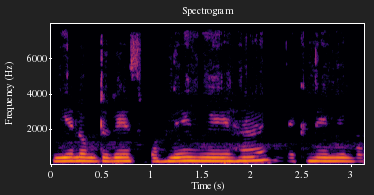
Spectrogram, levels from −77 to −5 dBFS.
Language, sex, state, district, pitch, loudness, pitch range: Hindi, female, Bihar, Purnia, 195 Hz, -28 LUFS, 195-200 Hz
